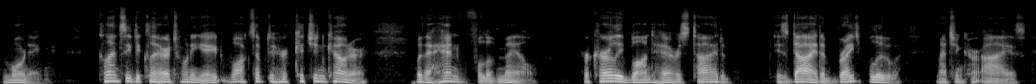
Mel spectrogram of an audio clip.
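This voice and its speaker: A man with a lowish voice narrates the stage directions of a screenplay. His delivery is plain and measured, and the sound is dry and close. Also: dry recording. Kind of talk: scripted narration at a screenplay table read.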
